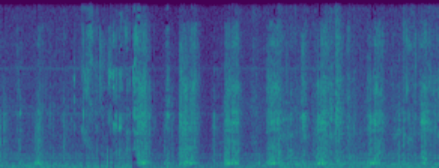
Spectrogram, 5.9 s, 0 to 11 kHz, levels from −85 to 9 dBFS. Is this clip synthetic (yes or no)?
no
